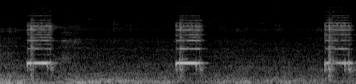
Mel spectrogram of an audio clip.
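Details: Spraying drone before repair, powered on: a single mid-pitched ESC beep repeats about every 1.5 s. After a recharge it began beeping, the ESCs would not turn on and it would not link to the remote. Cause unclear.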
